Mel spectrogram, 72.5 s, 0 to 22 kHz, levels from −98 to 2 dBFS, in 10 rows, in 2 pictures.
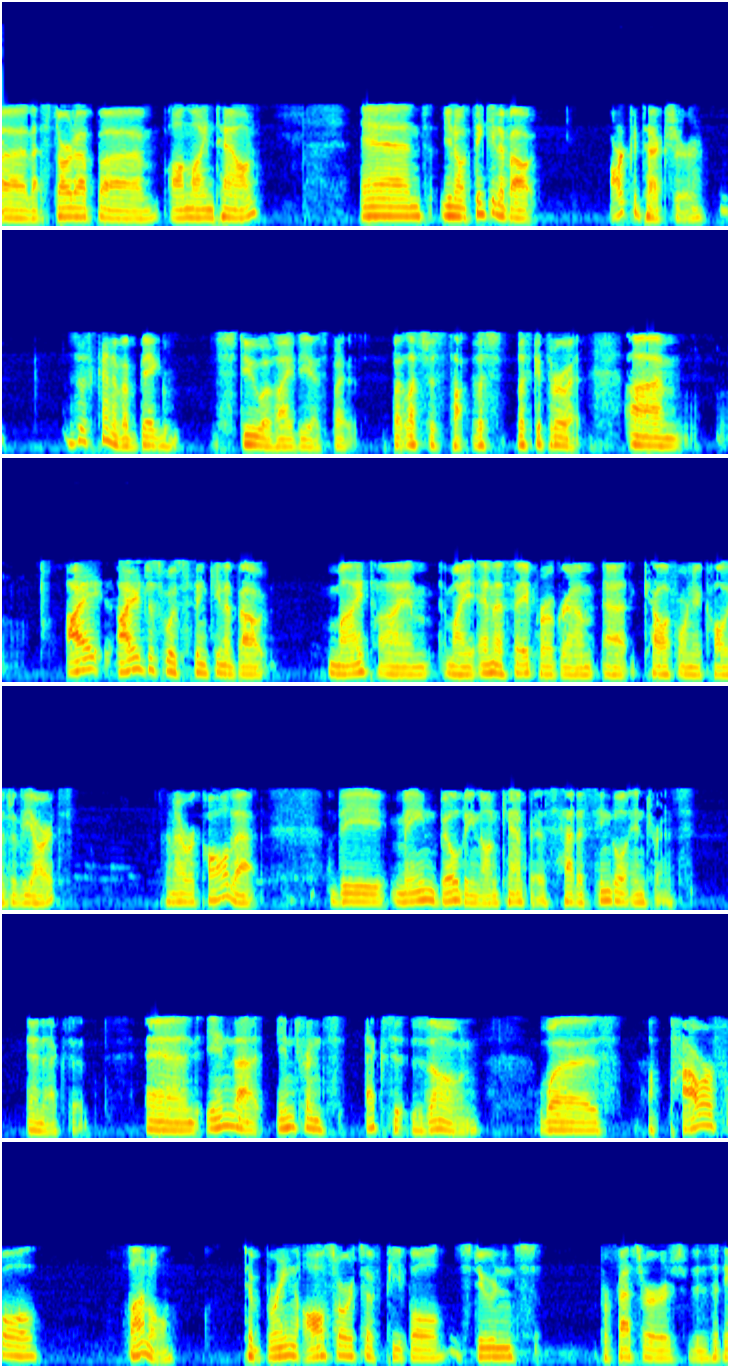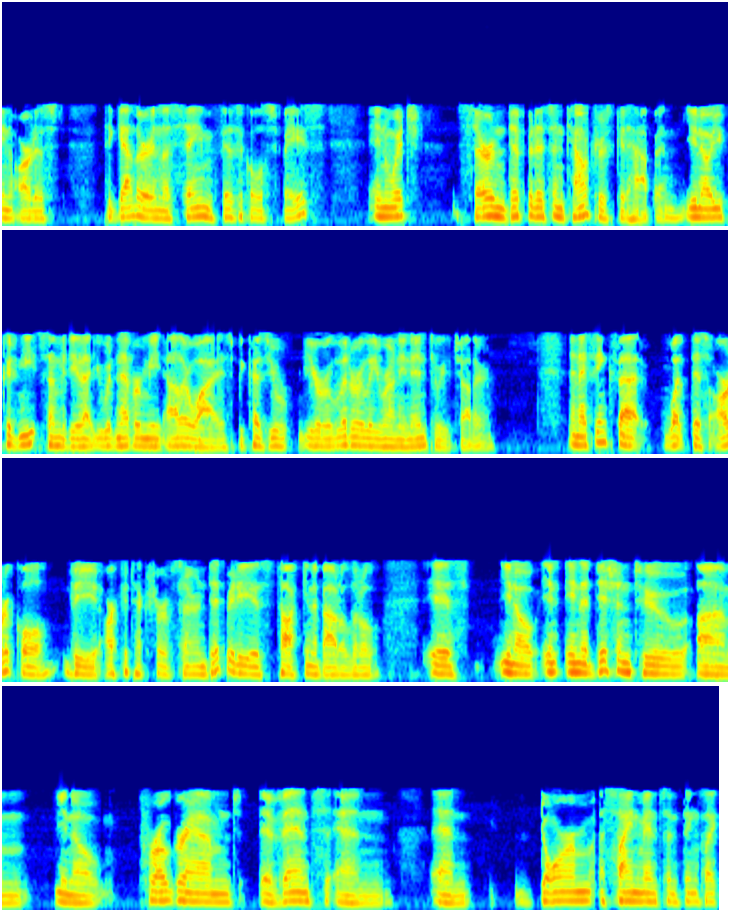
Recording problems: garbled, watery; badly; nothing above 4 kHz
abrupt cut into speech; at the start

